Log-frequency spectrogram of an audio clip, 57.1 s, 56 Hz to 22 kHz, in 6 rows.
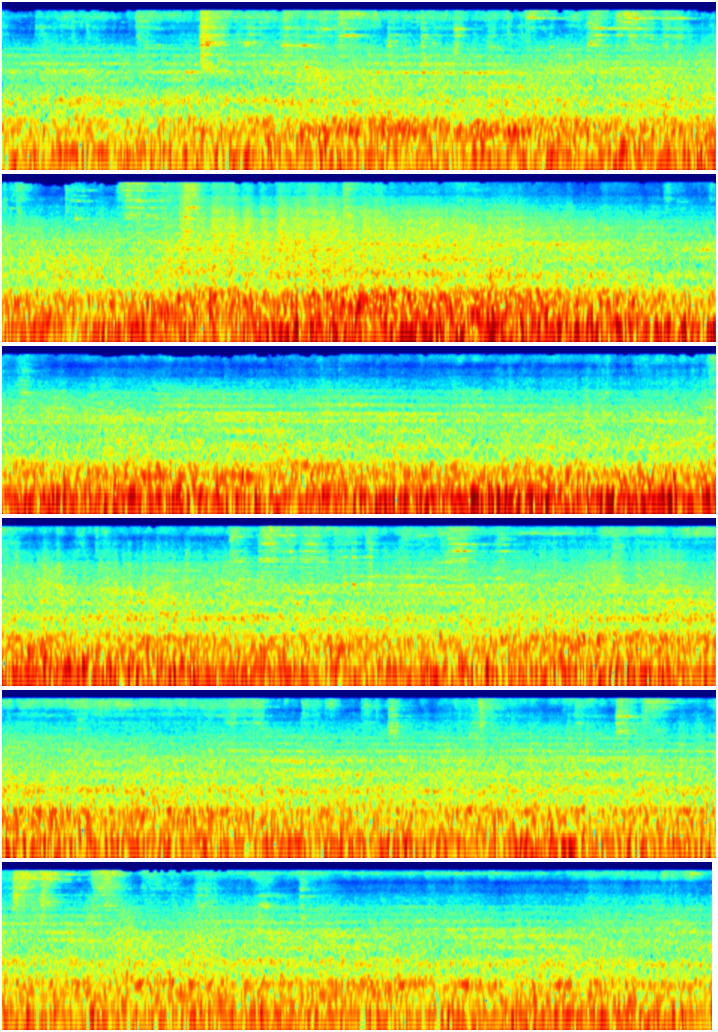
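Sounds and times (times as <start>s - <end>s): freight cars rumbling on rails: 0.0s - 57.0s
high wheel squeal: 0.5s - 9.8s.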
